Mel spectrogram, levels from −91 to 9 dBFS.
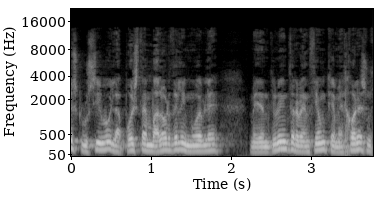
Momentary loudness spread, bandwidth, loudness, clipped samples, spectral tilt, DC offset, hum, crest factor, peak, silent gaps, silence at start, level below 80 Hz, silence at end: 6 LU; 13.5 kHz; -20 LUFS; under 0.1%; -7.5 dB/octave; under 0.1%; none; 14 dB; -6 dBFS; none; 0 s; -56 dBFS; 0 s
